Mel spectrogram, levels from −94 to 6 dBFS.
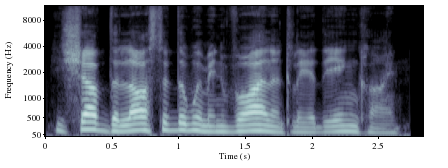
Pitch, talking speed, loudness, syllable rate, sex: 140 Hz, 230 wpm, -17 LUFS, 6.5 syllables/s, male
